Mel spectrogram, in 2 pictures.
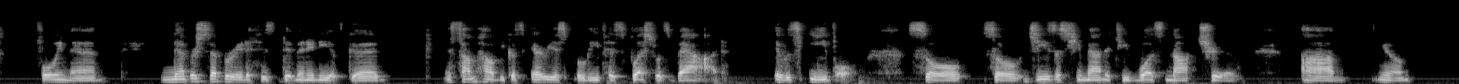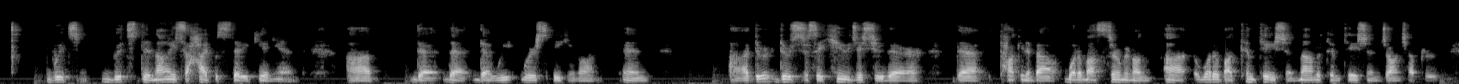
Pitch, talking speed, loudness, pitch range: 105 Hz, 140 wpm, -19 LUFS, 95-115 Hz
